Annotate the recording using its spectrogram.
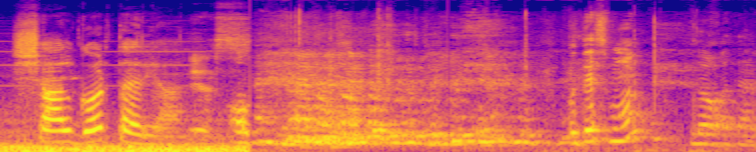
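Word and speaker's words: Salgótarján: And how to pronounce the name? Salgotarjan. Salgotarjan.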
